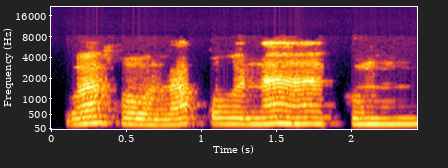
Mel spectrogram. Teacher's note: Huruf qof memantulnya ke huruf O. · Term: qalqalah huruf qof, qalqalah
